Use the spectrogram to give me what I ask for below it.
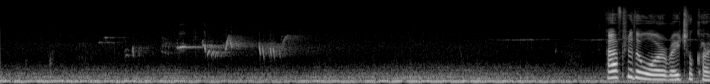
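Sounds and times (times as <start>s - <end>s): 
WWII bomber aircraft engines droning: 0.0s - 7.0s
bird singing whistling chirps and trills: 0.9s - 3.2s, 4.9s - 7.0s
speech: 6.1s - 7.0s.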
